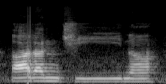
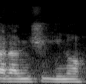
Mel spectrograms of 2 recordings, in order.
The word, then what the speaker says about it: arancina: a stigghiola upa legame arancina perché non si dice arancino ma arancina quindi ho già due club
